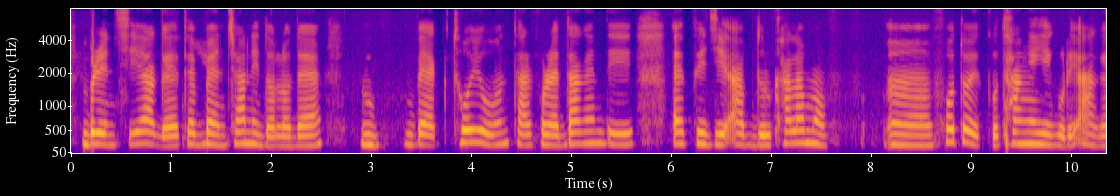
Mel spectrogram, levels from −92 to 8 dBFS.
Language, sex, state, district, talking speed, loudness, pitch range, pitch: Chakma, female, Tripura, Dhalai, 115 wpm, -16 LUFS, 205-235 Hz, 220 Hz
